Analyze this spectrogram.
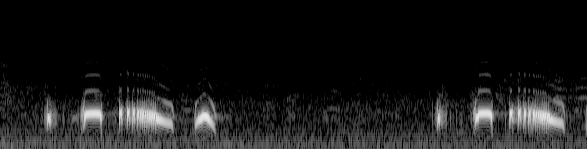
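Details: Spotted dove lure call in the thổ đồng voice style, used to excite decoy birds. It is a low, hollow cooing phrase of a short note, a rising coo, a long drawn descending coo and a final coo, repeated after a pause.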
